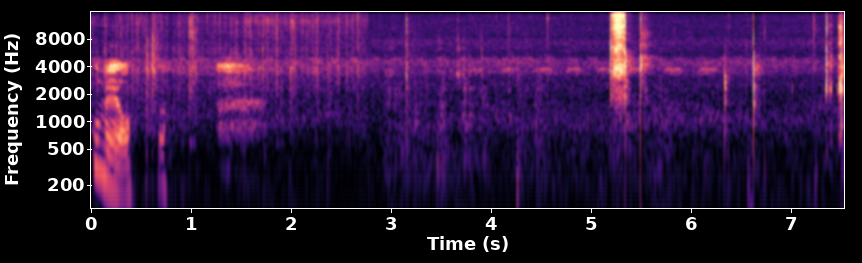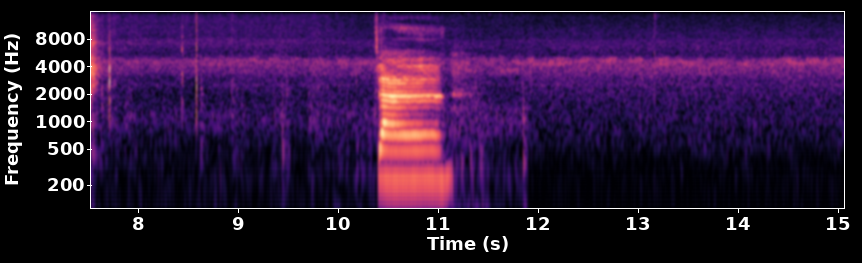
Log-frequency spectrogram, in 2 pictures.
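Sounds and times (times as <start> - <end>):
can pull-tab crack with fizz: 0.1 - 10.3.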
